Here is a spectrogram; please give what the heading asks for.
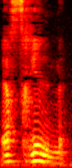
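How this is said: It is said with a French accent. The speaker calls it wrong. "Il dit Earthrealm. C'est totalement faux"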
